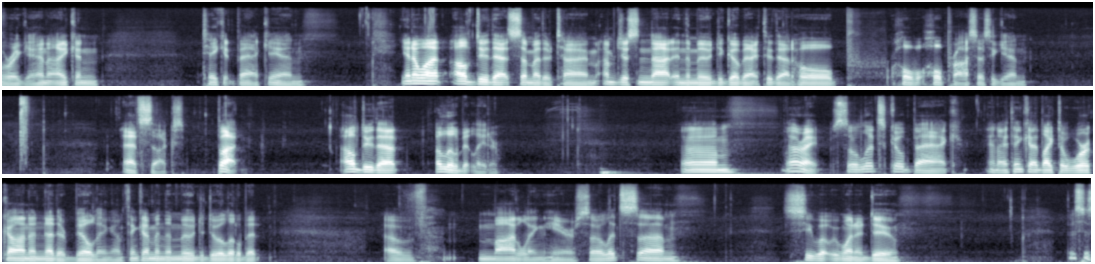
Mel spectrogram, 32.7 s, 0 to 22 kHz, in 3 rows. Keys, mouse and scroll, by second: 19.7 click, 20.2-20.8 scroll down 8, 20.9 shift+middle click, 21.4 middle click, 22.0 shift+middle click, 22.6 middle click, 23.3 shift+scroll up 1, 23.6 alt+a, 23.9 scroll up 3, 24.2 shift+middle click, 25.8-26.6 scroll down 4, 26.8 click.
